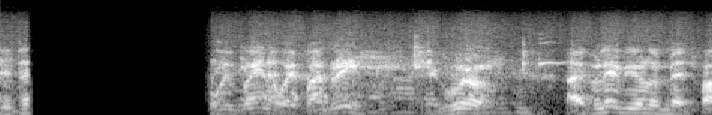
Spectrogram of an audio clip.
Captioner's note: speaking spanish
